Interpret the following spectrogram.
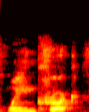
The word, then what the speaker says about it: Wayne Crook: Wayne Crook, that's the name of his channel, and it's spelled just like it sounds, Wayne Crook.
